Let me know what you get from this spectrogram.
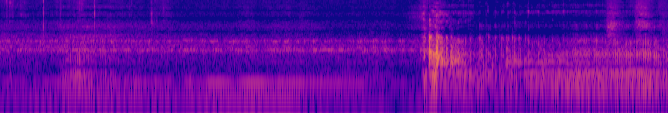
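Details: Twelve-month-old spayed female Basset Hound growling while protecting her bone as she is teased; low rumbling growl through the first three seconds, then a sharper louder burst with a snarl and continued growling.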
